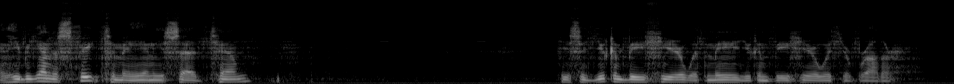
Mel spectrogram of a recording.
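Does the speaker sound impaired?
Yes: cleft palate; revived by nurse.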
